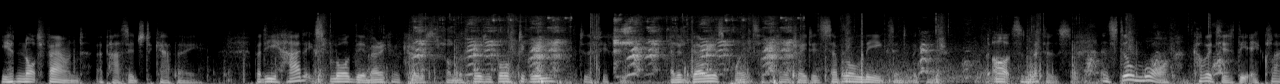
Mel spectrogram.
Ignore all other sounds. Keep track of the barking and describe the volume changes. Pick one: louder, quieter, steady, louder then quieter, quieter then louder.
quieter.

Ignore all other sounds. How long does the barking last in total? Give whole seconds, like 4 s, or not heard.
8 s.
